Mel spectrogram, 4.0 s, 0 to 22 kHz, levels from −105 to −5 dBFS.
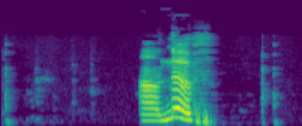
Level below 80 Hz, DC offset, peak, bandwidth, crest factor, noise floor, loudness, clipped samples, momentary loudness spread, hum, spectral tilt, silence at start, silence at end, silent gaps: -66 dBFS; under 0.1%; -2 dBFS; 7.8 kHz; 22 dB; -85 dBFS; -16 LUFS; under 0.1%; 19 LU; none; -5 dB/octave; 1.85 s; 1.25 s; none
